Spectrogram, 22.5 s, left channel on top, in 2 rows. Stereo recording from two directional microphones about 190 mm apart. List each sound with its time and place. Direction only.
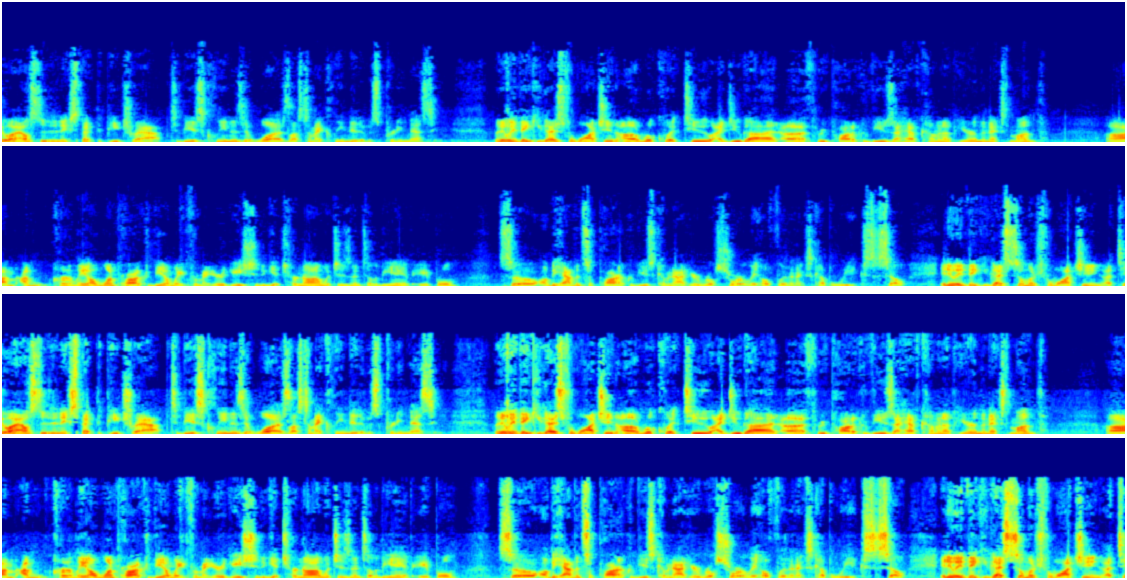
0.0 s speech: 15° right (ahead or behind)
11.1 s speech: 10° right (ahead or behind)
